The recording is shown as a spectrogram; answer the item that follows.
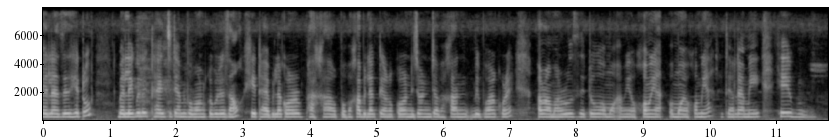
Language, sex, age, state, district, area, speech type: Assamese, female, 18-30, Assam, Majuli, urban, spontaneous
